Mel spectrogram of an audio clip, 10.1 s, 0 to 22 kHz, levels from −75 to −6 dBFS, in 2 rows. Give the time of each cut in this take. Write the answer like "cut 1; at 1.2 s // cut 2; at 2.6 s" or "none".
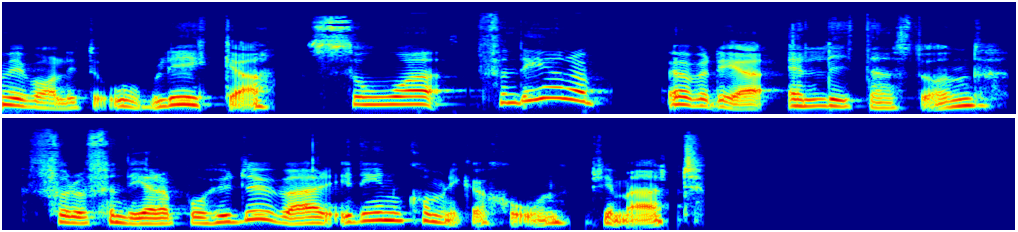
cut 1; at 1.4 s

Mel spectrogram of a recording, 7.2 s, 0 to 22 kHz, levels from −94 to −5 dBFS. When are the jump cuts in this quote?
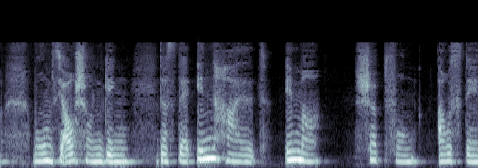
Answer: cut 1; at 2.3 s

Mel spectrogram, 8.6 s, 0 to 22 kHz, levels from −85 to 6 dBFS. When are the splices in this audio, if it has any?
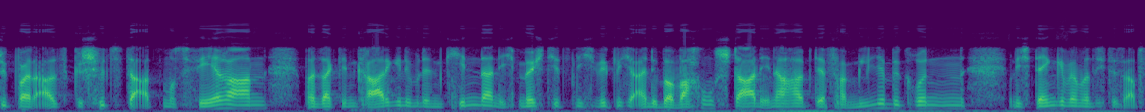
cut 1; at 7.5 s

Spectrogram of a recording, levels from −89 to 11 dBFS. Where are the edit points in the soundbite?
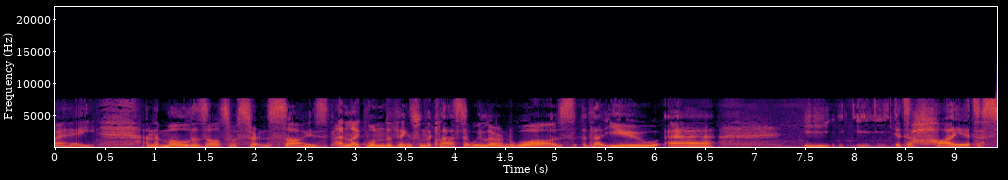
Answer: cut 1; at 2.8 s

